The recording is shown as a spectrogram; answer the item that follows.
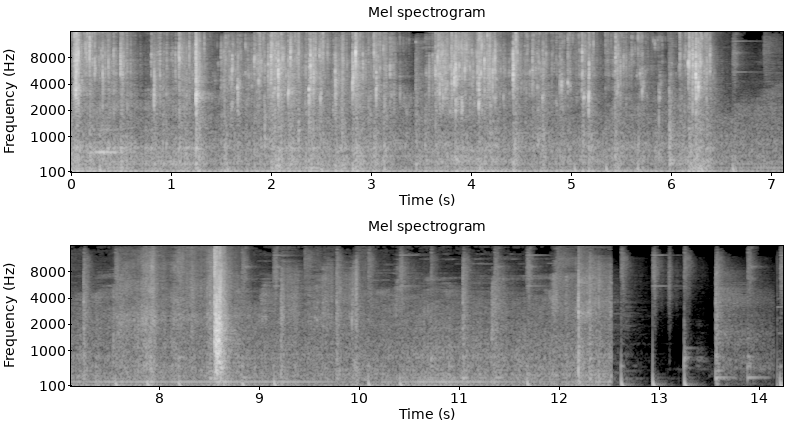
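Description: Kitchen tap running into a stainless steel sink as hands are rinsed under it, shutting off about six seconds in. A single sharp click follows a couple of seconds later.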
